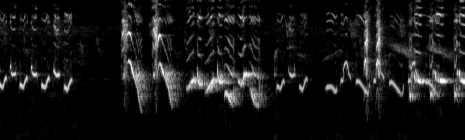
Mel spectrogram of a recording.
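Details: Poksay Hongkong (black-throated laughingthrush) in a gacor master recording for training birds. A run of short whistled notes, then loud, varied chattering and scratchy phrases, and a final series of looping whistles.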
